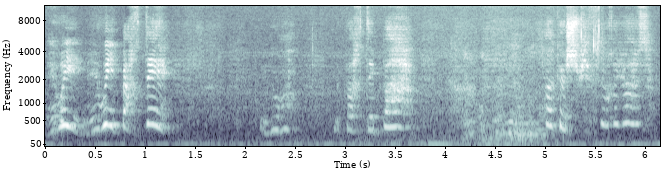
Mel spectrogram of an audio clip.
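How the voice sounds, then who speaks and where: A woman acting as a furious, proud widow on stage, snapping sharp retorts in an echoey room. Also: extremely high pitch, slow pace, crowd noise. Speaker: stage actress. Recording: echoey stage recording, faint noise.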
